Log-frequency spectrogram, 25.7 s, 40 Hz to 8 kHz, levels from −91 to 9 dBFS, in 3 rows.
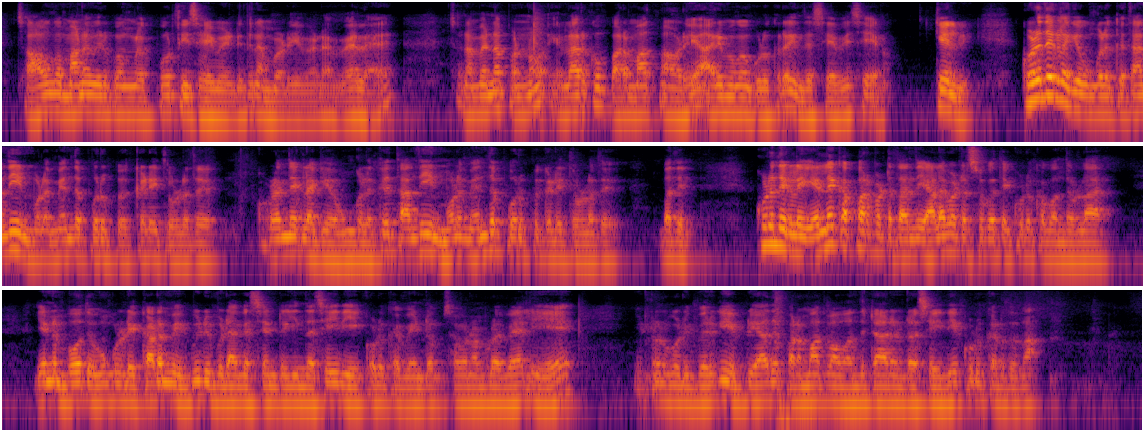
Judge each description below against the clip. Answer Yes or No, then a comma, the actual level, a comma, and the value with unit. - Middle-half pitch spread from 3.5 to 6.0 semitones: No, average, 2.7 semitones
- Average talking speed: No, fast, 160 wpm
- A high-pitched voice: No, low, 110 Hz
